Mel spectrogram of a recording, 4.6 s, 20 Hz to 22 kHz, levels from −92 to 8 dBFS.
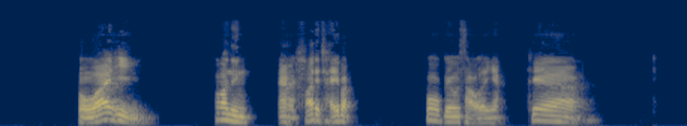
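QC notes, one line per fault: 1.35–3.63 s, time-stretched section: speech suddenly turns rushed at pitch unchanged, likely software squeezing it to 1.96× speed by dropping short pieces.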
